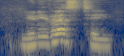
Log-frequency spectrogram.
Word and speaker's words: university: give you an example University it starts with the letter U which is a vowel however if you listen to the sound it is not a vowel sound u u University it's actually starting off with a u sound yeah it's got a Y sound that is not a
